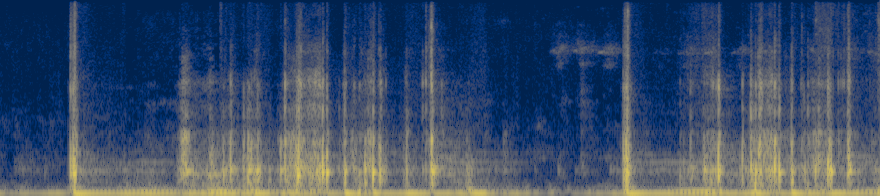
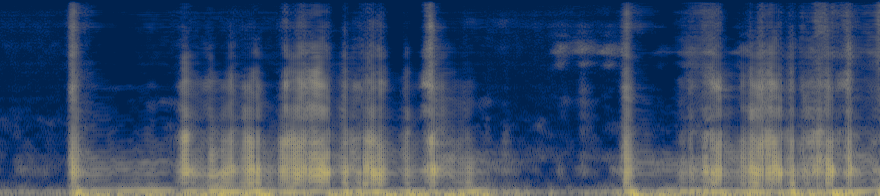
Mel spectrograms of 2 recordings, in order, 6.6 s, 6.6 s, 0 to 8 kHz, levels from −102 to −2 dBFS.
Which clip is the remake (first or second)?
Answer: second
